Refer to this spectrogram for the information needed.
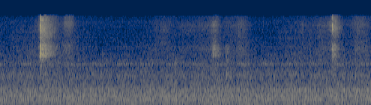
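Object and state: Soap bar being scratched.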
